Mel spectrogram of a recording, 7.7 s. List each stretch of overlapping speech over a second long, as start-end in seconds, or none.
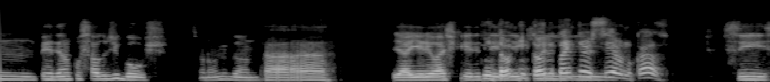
4.8-6.1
